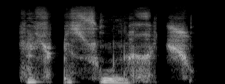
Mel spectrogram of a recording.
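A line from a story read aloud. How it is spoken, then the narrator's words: Breathy whisper. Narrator (Russian): С придыханием прошептала Соня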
